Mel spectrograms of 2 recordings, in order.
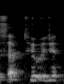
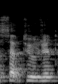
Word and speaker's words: Septuagint: the origin of the Septuagint, and other Greek versions. So remember, the Septuagint, which could be pronounced either Septuagint, like 4 syllables, or Septuagint, but I say Septuagint.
